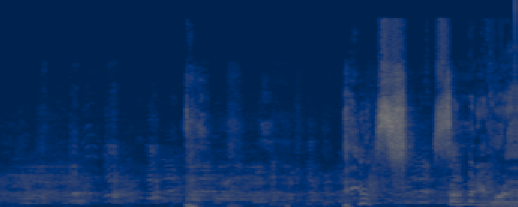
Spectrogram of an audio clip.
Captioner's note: audience laughing; laughing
